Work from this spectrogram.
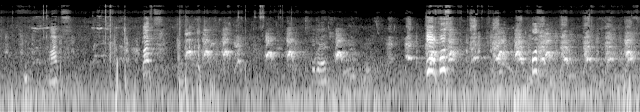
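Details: Belgian Malinois named Thor during an obedience and control training day in the field. Repeated short, sharp barks and yips come in quick bursts, growing busier toward the end, with a man talking between them.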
